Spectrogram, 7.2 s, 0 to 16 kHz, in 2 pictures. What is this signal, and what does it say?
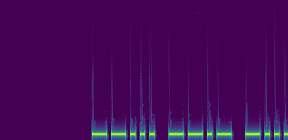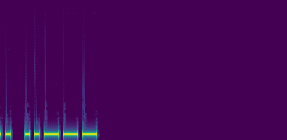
Morse code, heard as a keyed tone, about 20 wpm, 700 Hz. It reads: 7Q62
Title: Four Letter-Number Combinations - 20wpm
